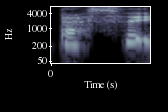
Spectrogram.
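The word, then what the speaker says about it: Tasse: ya piring di tas tase juga ya di tas risci ya bacanya tase ya es-nya dua tas nah ini tase kalau tas kalau ini tase tase ya oke Good.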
